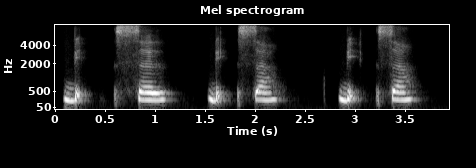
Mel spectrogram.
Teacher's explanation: जब आपने बिसा कहा, तो अब आपकी जो वोकल कॉर्ड्स हैं वो बंद हो गए। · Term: हमज़ा साकिना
